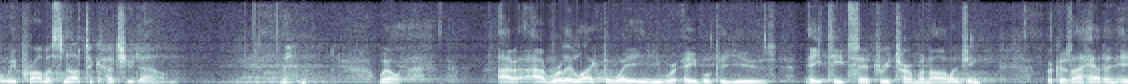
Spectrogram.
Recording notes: a conversation recorded before an audience, live as well as virtual, at the Charleston Literary Festival in November of 2021.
